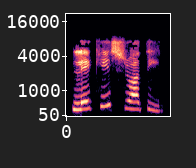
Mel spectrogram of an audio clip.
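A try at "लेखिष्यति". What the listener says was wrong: স্বাতি কেন বলছেন? শ্যা শ্যা শ্যাতি শ্যাতি। লেখিষ্যতি লেখিষ্যতি। আপনি যে উচ্চারণ করছেন সেটা হচ্ছে মূর্ধন্যের সঙ্গে বকার থাকলে লেখিষ্যতি। বকার তো নেই, উন্তস্ত আছে না, তো আদ্য ইয়া ইয়া ইয়া লেখিষ্যা লেখিষ্যা।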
